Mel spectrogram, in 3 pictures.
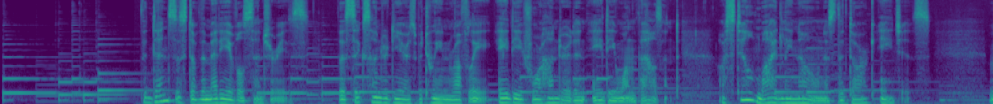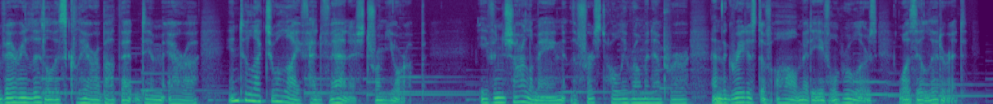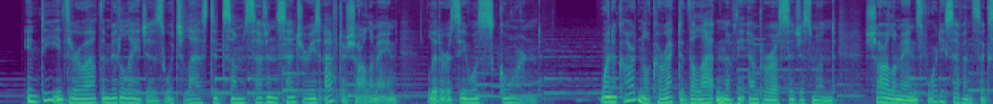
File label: narration history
